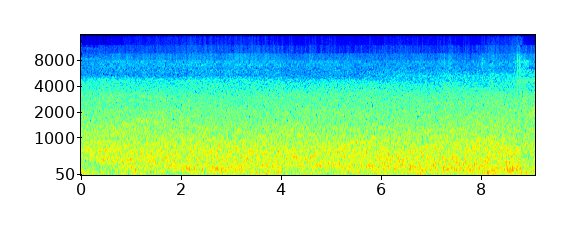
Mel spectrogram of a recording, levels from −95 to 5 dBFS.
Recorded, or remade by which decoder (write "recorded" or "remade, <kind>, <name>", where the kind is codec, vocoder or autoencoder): recorded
